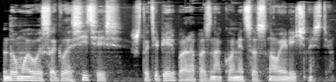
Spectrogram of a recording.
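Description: A man narrating a self-help audiobook in a steady, explanatory reading style. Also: a bass voice, fairly quick, soft background music. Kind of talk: scripted narration.

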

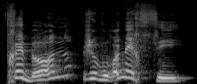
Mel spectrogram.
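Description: A woman voicing a timid, polite young woman who is a poor relative, speaking softly and hesitantly in a storybook reading. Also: on the high side, very animated, slow. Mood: shy polite.

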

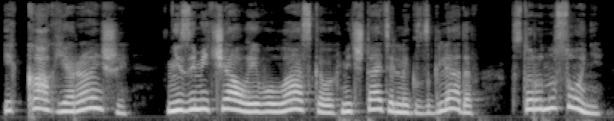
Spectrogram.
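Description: A woman's voice: on the high side, normal speed, warm tone, pitched above the performer's own voice, lightly acted. A woman voicing a young female student musing sourly to herself. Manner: sour, inward musing.

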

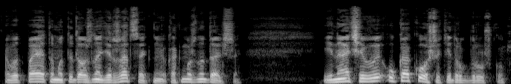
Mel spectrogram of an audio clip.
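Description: A male narrator voicing a quiet, reasoning male police partner in an audiobook. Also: fairly low pitch, lively intonation, brisk, husky, no room sound, clean studio sound. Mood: calm. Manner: soothing, quiet.

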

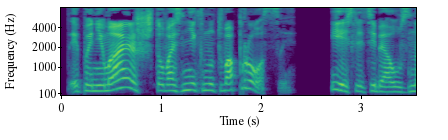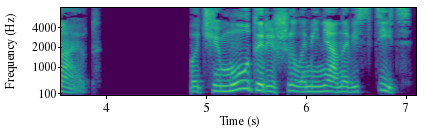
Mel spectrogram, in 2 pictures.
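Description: A woman voicing a stern male colonel who is fed up with his younger sister, speaking gruffly and a little louder than her narration. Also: medium pitch, moderate pace, dry recording, clean studio sound, natural voice. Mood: lecturing. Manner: gruff, exasperated, raised voice. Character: stern male colonel, exasperated older brother.

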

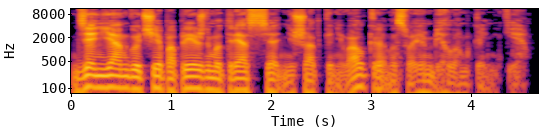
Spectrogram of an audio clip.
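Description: A man narrating an adventure audiobook with vivid, expressive storytelling. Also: low-pitched, moderate pace, vocal fry, dry recording, clean studio sound.

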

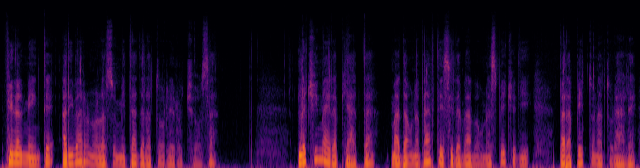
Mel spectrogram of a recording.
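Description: Gravelly, dark-voiced male reader. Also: mid-range voice, steady tone, normal speed, no room sound. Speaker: audiobook reader. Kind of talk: novel read aloud.

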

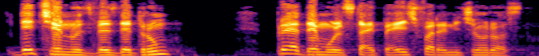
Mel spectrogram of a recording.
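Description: A man voicing a gruff but kind-hearted street merchant who speaks sternly. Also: on the high side. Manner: stern, pressing, then gentler.

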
